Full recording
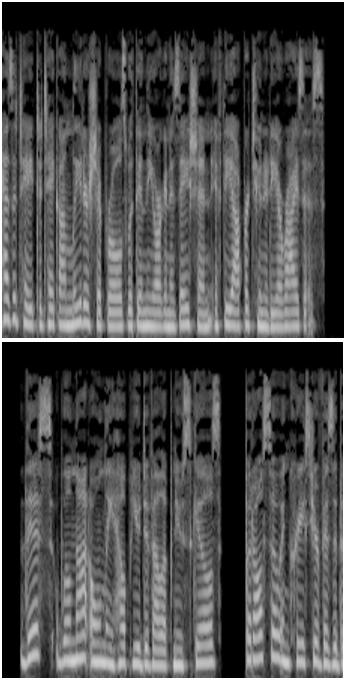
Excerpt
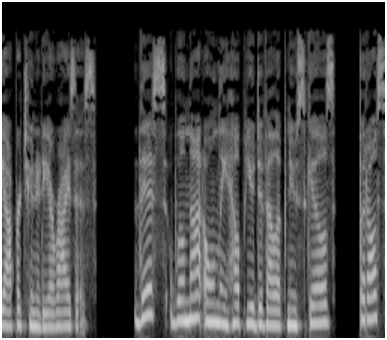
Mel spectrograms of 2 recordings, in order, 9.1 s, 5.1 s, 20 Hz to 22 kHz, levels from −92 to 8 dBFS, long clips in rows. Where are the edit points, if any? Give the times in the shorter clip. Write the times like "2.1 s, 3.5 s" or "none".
none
